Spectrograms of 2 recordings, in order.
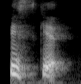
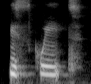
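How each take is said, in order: First: The second syllable sounds like kit. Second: The second syllable sounds like keet. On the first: The speaker calls it right. "It's not, it's biscuit" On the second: The speaker calls it wrong. "the kit, they often say queet"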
